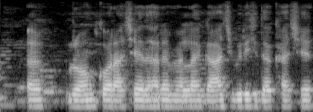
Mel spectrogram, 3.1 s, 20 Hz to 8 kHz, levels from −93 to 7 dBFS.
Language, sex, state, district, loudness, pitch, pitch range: Bengali, male, West Bengal, Malda, -16 LUFS, 125 Hz, 120-125 Hz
